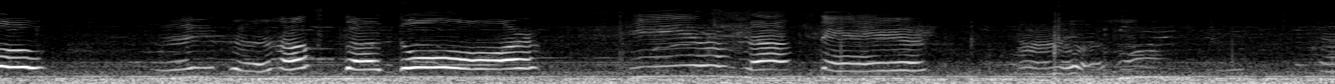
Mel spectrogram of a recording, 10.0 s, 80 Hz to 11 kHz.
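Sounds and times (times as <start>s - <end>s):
girl singing: 0.0s - 0.4s, 1.2s - 4.1s, 4.7s - 7.0s, 7.6s - 10.0s
airliner cabin drone: 0.0s - 10.0s.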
